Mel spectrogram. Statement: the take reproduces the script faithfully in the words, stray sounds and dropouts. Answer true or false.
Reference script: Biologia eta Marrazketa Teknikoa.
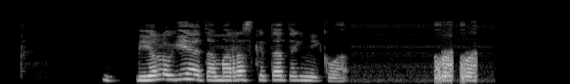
false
